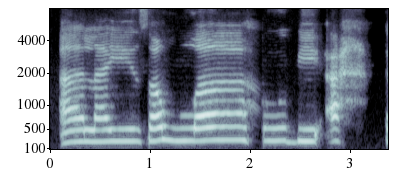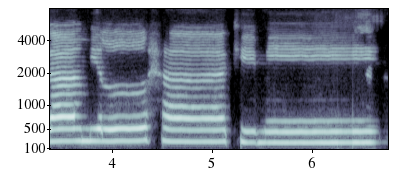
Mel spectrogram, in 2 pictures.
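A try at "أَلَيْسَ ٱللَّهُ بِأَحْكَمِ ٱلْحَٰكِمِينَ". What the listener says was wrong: Kamil, jangan kamil, jangan tebal. Kamil. Jadi caranya pangkalnya ini, pangkal lidahnya ini jangan naik. Kamil hakimin.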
